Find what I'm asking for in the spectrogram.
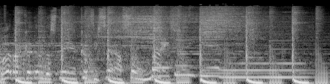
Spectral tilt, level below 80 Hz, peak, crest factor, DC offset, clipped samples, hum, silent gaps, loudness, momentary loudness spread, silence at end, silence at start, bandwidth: -5 dB/octave; -18 dBFS; 0 dBFS; 10 dB; under 0.1%; under 0.1%; none; none; -11 LUFS; 2 LU; 0 s; 0 s; 17 kHz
